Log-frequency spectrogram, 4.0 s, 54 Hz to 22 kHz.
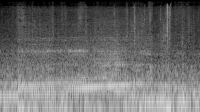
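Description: A 1997 Ford Mustang Cobra V8 engine accelerates hard, its loud, close exhaust roar climbing in pitch as it revs toward the top end.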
